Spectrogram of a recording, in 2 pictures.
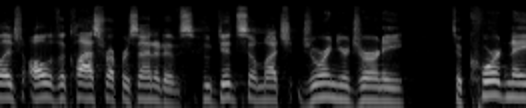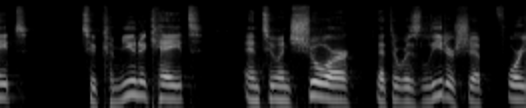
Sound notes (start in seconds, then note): none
